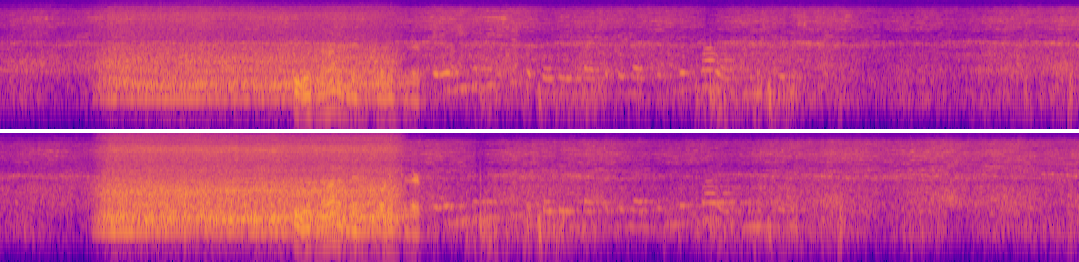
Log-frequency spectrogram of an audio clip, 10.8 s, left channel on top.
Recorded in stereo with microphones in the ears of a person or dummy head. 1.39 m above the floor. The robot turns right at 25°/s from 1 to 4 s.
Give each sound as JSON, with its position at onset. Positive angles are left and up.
{"t": 2.9, "sound": "a man speaking", "side_deg": -15, "distance_m": 0.9}
{"t": 4.3, "sound": "a woman speaking", "side_deg": 45, "distance_m": 4.5}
